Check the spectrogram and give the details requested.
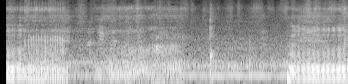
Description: My English Bull Dog "Chewy" falls asleep during a rub down massage & starts snoring.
